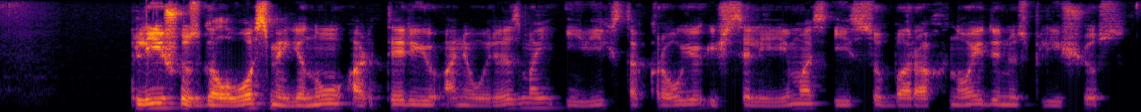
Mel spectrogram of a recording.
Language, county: Lithuanian, Tauragė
